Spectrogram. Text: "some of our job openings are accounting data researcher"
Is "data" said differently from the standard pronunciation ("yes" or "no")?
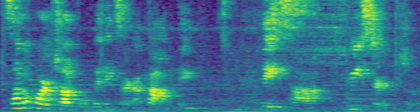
yes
